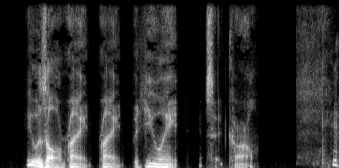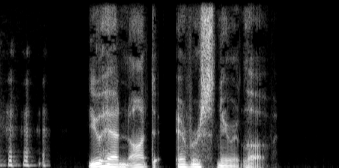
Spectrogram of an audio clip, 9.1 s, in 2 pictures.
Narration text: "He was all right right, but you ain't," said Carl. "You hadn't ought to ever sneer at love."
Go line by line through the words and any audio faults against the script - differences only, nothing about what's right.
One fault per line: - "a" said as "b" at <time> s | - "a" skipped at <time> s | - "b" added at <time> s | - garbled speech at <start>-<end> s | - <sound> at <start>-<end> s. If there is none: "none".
- laugh at 3.9-5.2 s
